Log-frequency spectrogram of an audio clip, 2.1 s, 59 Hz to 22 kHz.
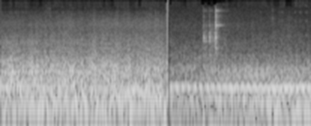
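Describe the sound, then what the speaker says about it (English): Exhaust of a 2021 Mercedes-Benz GLE 63 S AMG with a BiTurbo V8, a loud, close, continuous low rumble, steady throughout with a brief higher click partway through. "And the sound of that exhaust"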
